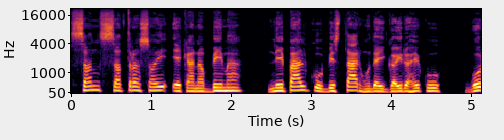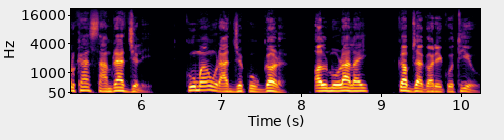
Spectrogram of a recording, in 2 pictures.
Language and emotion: Nepali, neutral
